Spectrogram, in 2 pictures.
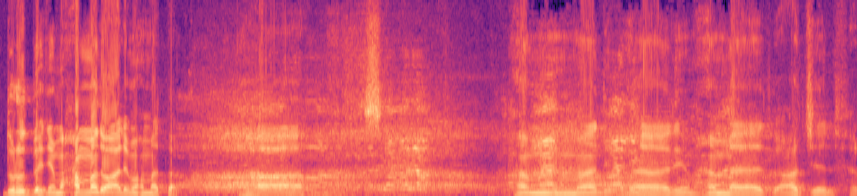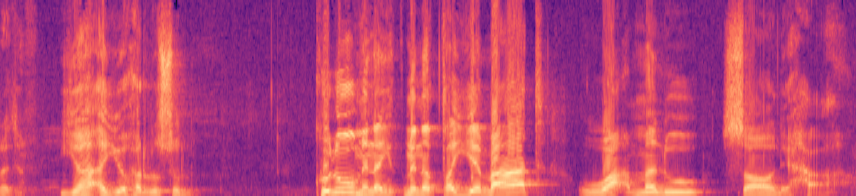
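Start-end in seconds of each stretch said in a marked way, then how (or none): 1.8-8.8 drawn-out devotional chant of the salawat; slow reverent recitation; slow recited blessing. Real, not acted. Leads salawat before recitation. 9.2-17.0 slow chanted Arabic verse; slow Quran recitation voice; Quranic recitation. Real, not acted.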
